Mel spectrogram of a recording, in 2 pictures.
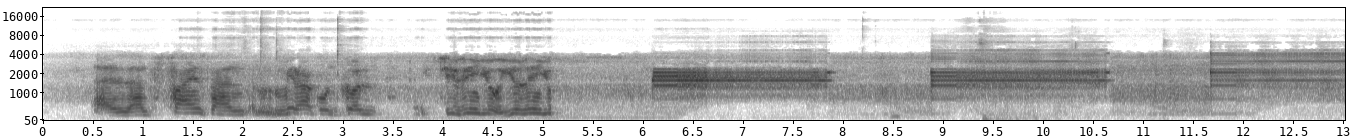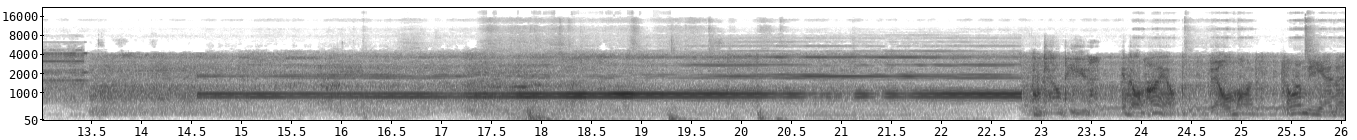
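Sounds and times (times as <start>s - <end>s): screeching digital data tones: 11.6s - 14.0s
two-tone attention signal: 11.7s - 13.5s.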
